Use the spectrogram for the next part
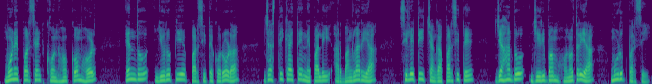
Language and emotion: Santali, neutral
